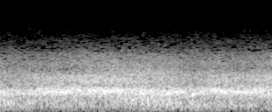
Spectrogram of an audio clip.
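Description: Stadium crowd in the eFootball soccer game before kickoff, a dense, steady roar of many voices that stays loud and unbroken throughout.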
